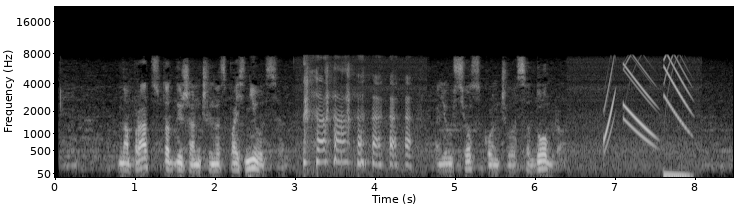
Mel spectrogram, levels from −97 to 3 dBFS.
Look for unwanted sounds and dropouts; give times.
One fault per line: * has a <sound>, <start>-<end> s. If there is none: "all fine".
* has a laugh, 3.1-4.6 s
* has a chirp, 6.9-8.0 s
